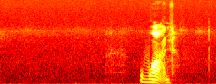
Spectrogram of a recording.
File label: "thief", tlacochahuaya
